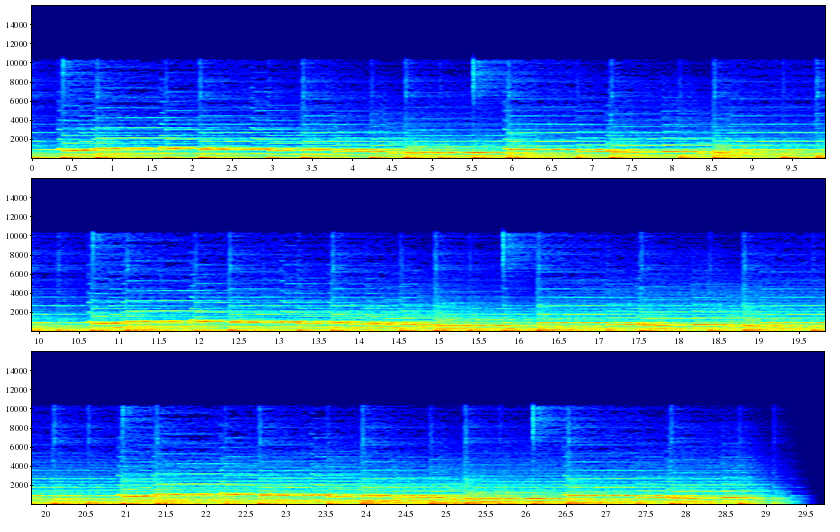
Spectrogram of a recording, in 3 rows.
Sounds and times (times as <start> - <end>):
Music: 0.0 - 29.7.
